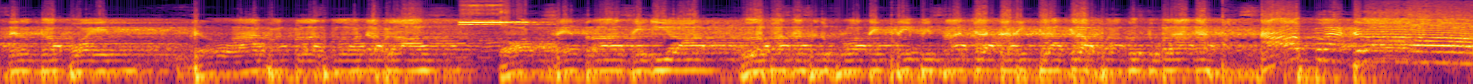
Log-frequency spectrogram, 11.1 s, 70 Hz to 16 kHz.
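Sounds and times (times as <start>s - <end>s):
referee's whistle blast: 3.4s - 4.2s.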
